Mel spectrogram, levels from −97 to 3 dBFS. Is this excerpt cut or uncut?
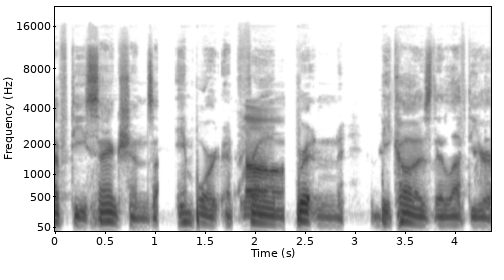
cut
